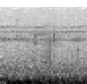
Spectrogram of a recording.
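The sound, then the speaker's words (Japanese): Insects chirp steadily outdoors on an autumn night, a thin continuous trill that sounds faint over a low, quiet background hum, with no voices present. “今日は久しぶりに外で撮っています少し外の音聞こえるかしら虫が鳴いてんのよね”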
